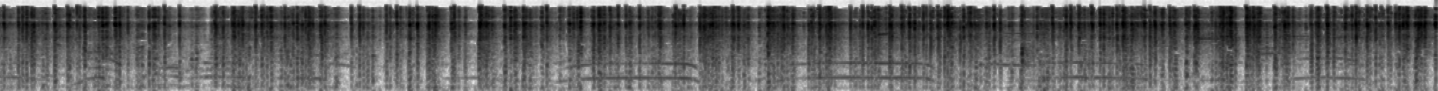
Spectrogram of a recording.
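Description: Hand-held bundles of roman-candle firework tubes firing together, a dense run of pops and crackling bangs with no let-up.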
